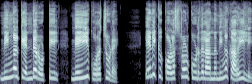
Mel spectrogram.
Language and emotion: Malayalam, angry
